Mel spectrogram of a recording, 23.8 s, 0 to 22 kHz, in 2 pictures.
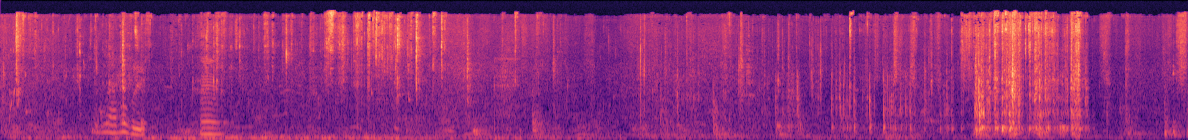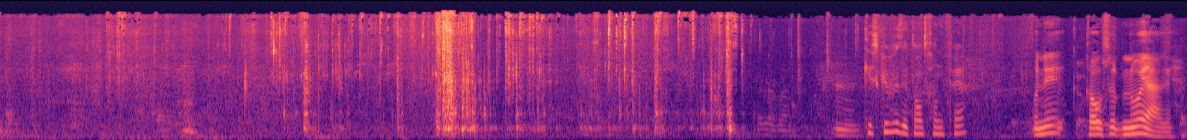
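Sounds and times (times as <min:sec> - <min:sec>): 
outdoor ambience: 0:00.0 - 0:22.2
speech: 0:01.0 - 0:02.4, 0:20.6 - 0:23.7
oyster shells clattering while harvested from an oyster bed: 0:07.6 - 0:11.0, 0:14.6 - 0:19.4.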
